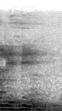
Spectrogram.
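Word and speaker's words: أهله: And for easy pronunciation, same thing, we pronounce this he also. Ila ahlihi. And that's the word in the Quran.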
